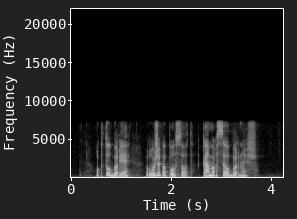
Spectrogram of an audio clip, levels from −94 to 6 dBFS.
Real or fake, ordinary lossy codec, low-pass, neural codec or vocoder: real; none; 7.2 kHz; none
